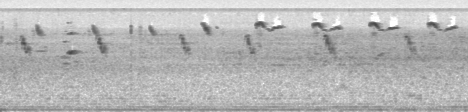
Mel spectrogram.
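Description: Small songbirds chirping: a quick run of short, high, down-slurred chips and a few warbled notes, over a faint steady low hum.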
